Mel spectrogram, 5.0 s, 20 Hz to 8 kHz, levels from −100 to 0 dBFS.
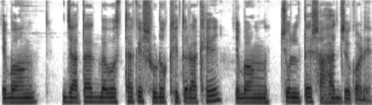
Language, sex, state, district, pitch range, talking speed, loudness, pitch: Bengali, male, West Bengal, Kolkata, 115-125 Hz, 110 wpm, -16 LUFS, 120 Hz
